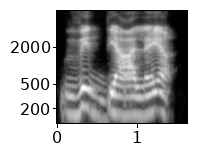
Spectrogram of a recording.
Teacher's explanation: Vidya ends in a long A. Alaya starts with a long A. So these two combine and become a long A.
